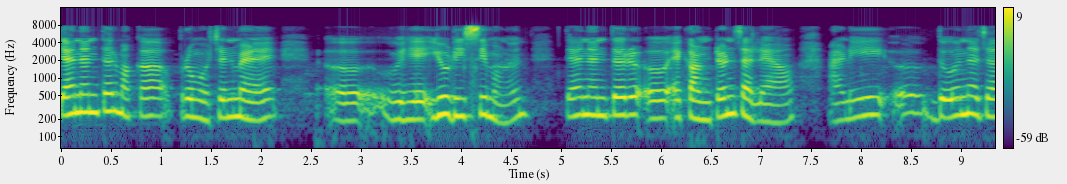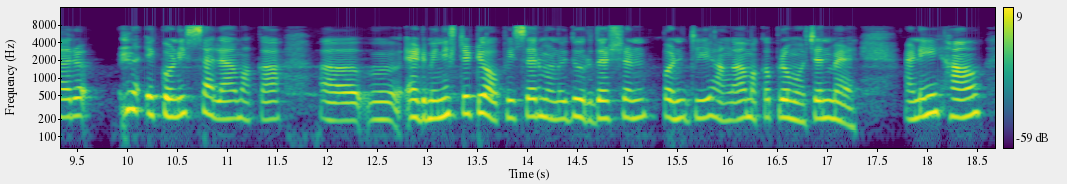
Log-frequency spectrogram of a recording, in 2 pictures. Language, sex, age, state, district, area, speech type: Goan Konkani, female, 60+, Goa, Bardez, rural, spontaneous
